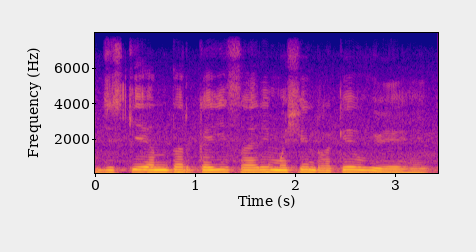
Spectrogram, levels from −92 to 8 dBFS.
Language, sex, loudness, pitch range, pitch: Hindi, male, -12 LUFS, 125-145 Hz, 135 Hz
